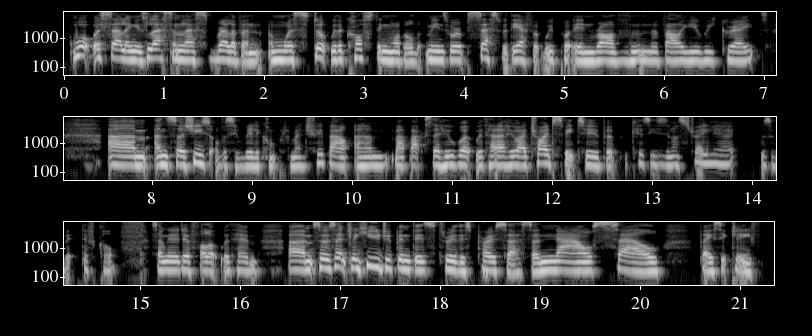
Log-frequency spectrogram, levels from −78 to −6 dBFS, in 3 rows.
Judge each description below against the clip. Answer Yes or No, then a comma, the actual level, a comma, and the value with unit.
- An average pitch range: No, narrow, 1.6 semitones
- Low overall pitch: No, medium, 175 Hz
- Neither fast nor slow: No, fast, 240 wpm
